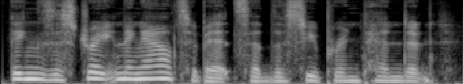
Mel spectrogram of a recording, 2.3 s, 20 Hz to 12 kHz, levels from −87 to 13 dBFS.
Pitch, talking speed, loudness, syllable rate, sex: 190 Hz, 235 wpm, -15 LUFS, 7.4 syllables/s, female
